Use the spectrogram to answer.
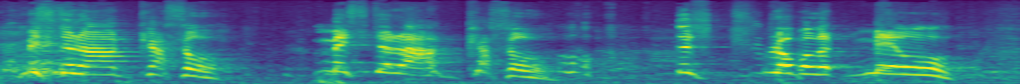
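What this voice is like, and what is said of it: Put-on Yorkshire accent. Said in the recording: “It's the only thing I can do in a Yorkshire accent.”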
